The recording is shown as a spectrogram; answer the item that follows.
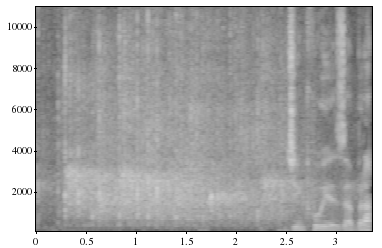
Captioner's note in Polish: oklaski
